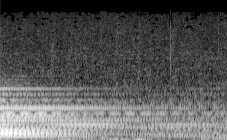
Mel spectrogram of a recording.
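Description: Slow background music: a piano chord, struck just before, ringing and slowly fading, over a steady hiss of rain.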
